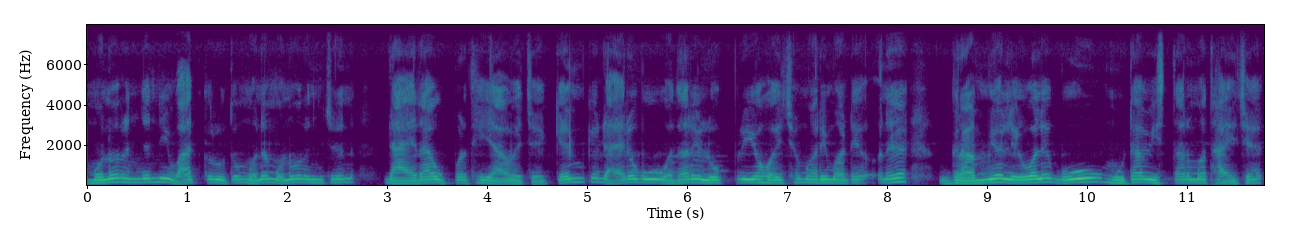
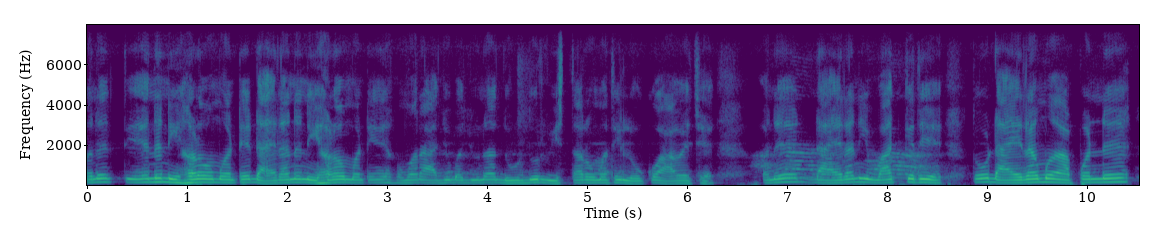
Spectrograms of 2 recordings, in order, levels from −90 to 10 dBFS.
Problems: background sounds at intervals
